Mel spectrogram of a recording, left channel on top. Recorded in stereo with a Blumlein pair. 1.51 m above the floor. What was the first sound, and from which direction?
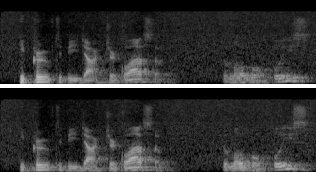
A man speaking, 25° left.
